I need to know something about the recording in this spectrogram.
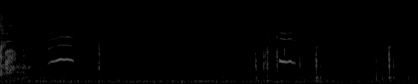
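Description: Pig-tailed macaque giving two short squeaky coo calls, each arching up and down in pitch, about half a second in and again near three seconds in, with a few faint clicks between them.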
